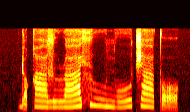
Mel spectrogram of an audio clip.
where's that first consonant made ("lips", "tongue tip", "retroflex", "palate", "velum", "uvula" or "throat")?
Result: retroflex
